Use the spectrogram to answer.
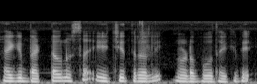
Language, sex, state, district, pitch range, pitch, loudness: Kannada, male, Karnataka, Koppal, 135-160 Hz, 150 Hz, -16 LUFS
